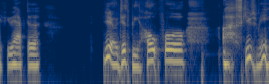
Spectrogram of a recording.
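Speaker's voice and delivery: speaking mid-yawn, yawning. Speaker talking to a listener, yawning mid-sentence. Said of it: "sorry I'm yawning like this".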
